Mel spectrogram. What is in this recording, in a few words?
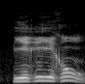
"virierond", patois jura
